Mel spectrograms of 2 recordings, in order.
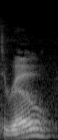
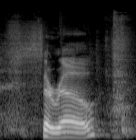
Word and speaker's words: Thoreau: okay so Henry David Thoreau is one of those names it's spelled like that row and the and transcendentalists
